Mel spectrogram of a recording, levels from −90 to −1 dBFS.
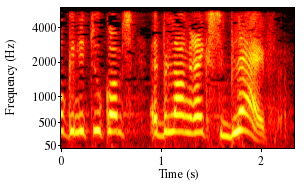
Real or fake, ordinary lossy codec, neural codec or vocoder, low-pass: real; none; none; 5.4 kHz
